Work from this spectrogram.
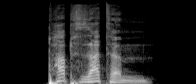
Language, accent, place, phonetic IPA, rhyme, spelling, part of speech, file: German, Germany, Berlin, [ˈpapˈzatəm], -atəm, pappsattem, adjective, De-pappsattem.ogg
- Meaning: strong dative masculine/neuter singular of pappsatt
